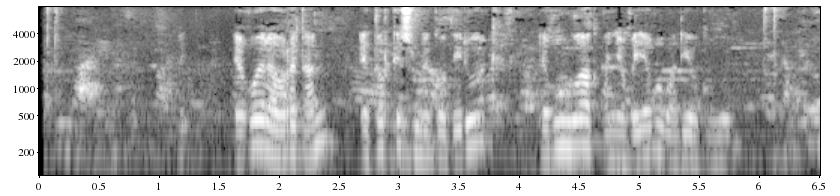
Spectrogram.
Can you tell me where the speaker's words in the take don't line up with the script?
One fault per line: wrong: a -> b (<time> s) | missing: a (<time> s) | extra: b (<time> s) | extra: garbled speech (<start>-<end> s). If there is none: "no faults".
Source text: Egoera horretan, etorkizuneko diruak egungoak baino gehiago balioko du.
no faults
